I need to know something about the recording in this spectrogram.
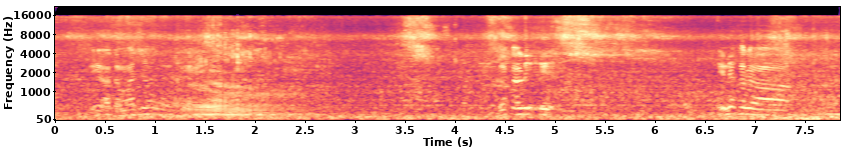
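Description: A car drives steadily along a road with a low rumble.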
